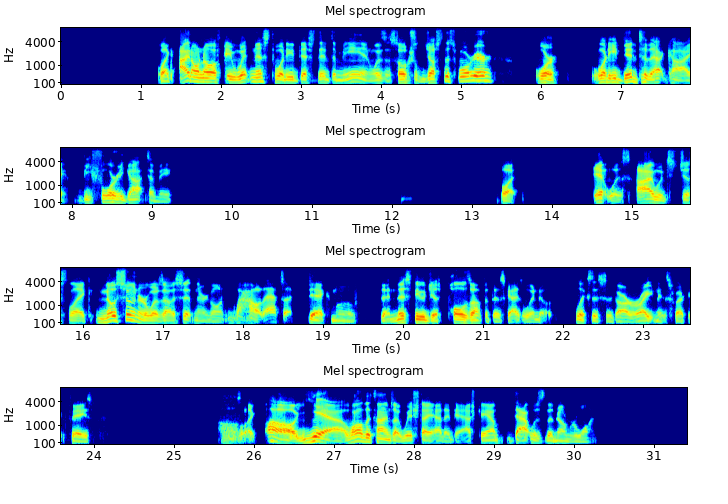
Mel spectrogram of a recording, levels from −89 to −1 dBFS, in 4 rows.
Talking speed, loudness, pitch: 170 wpm, -29 LUFS, 150 Hz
